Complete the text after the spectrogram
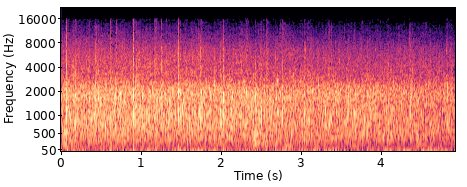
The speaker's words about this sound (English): Let's give him a hand clap since that door is open.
